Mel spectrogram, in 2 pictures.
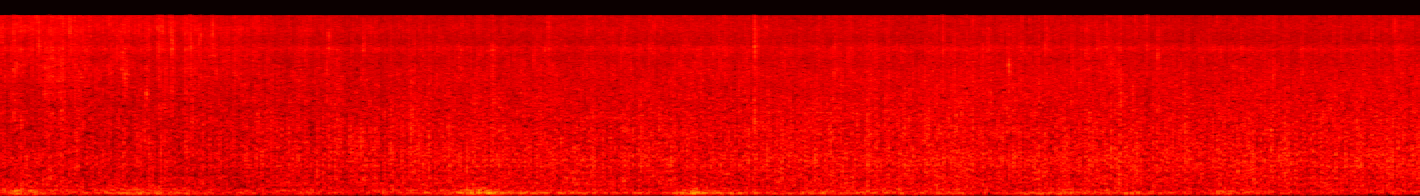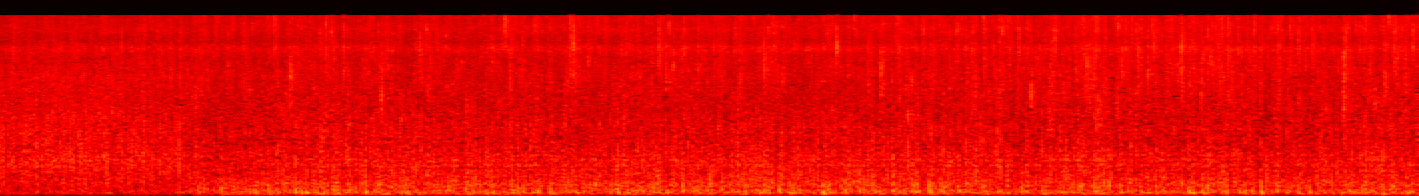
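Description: Heavy rain falling steadily, a dense hiss of drops on surfaces. About sixteen seconds in it grows fuller and slightly louder.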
